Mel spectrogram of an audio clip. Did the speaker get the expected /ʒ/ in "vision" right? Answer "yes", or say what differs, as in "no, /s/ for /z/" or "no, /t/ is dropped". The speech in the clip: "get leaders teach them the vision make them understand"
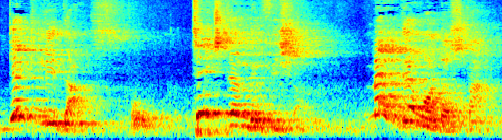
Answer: no, /ʃ/ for /ʒ/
